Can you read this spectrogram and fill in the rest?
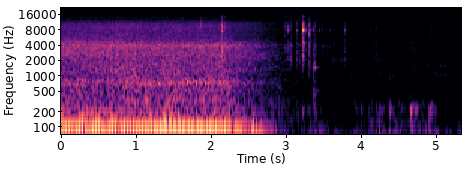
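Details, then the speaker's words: Turbocharged junkyard 5.3 LS in an S-10, first start after rebuild with a bent Gen 4 rod replaced by a used rod; some lifter noise remains, but the loud clacking is gone. Possible cold piston slap suspected. Deep, even idle. "i can still hear some lifter noise but i definitely don't hear that loud clacking that it had before"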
